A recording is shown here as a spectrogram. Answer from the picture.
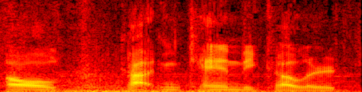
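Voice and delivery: normal talking voice

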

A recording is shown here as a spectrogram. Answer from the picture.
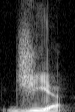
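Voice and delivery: Dia said "djia"; Brazilian pronunciation. Shown as a demonstration. Teacher showing D softened, Dia as "djia". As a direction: begin Dia with a j sound. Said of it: "like the D becomes".

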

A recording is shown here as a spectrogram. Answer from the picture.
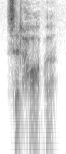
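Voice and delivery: plain reading voice

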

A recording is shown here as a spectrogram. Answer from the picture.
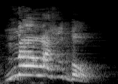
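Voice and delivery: high, drawn-out indignant outburst; indignant denial. Real, not acted. Vlogger rebutting that anyone helped them, indignantly. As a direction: burst out with a stretched, high-pitched rebuttal.

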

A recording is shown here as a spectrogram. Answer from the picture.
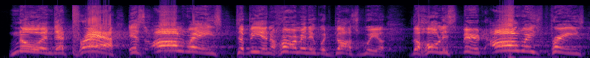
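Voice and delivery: loud, high, driving sermon delivery; rousing pulpit shout, easing slightly toward the end; full-force preaching. Acted. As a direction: preach it hard, shouting the key phrases.

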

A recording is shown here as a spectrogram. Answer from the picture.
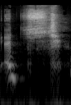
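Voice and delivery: dragon sneeze cutting speech off; acted sneeze. A narrator's reading. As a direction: sneeze suddenly. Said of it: "the dragon's sneeze".

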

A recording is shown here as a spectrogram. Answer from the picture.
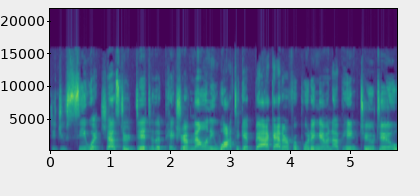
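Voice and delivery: usual speaking voice

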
